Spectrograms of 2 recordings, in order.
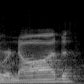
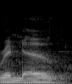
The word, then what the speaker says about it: Renault: mad at me for saying renaud instead of renault yes put that uh accent on it i get it though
